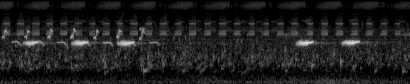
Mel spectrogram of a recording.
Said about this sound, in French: Oh, écoute, écoute. Un merle flûte.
